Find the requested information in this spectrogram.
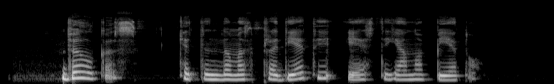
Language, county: Lithuanian, Vilnius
